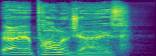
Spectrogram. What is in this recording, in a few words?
Male Night Elf Sorry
